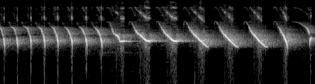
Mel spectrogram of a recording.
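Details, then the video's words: Canary song used to stimulate rival canaries into singing: a fast series of high, clipped downward-sweeping notes that slows into longer, looping downslurred whistles repeated about every quarter second. "Ga ada lawan suara kenari ini 99% jitu sekali membuat kenari lawan gacor"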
